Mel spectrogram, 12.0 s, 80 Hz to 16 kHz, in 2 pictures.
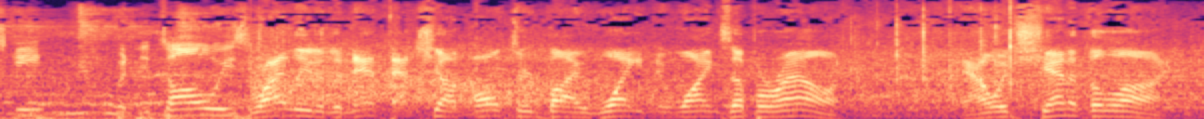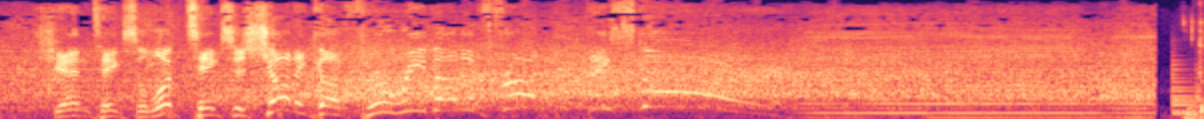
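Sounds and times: arena crowd noise: 0.0 - 11.9
hockey sticks knocking puck: 4.2 - 5.4
voice: 4.8 - 9.8.

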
